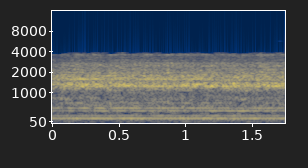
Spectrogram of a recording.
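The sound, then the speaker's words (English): A sound projector machine beams sound at a pile of bottles, running with a steady, unbroken electric hum, a bright buzzing drone that holds an even loudness throughout with no voices over it. “It's a sound projector, Miss Lane. Beams the sound to just the spot I want.”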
